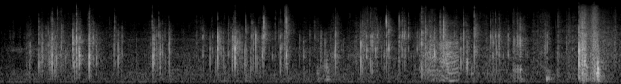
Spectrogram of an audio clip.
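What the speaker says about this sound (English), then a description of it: "And then you gotta cut the goo sack open." A goo sack inside a Treasure X Alien slime toy is cut open up close, giving crisp crinkling plastic and wet, squelchy crackles in a dense, uneven series.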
